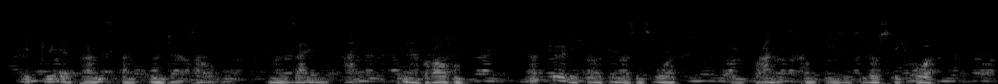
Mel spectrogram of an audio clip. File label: male synth conv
